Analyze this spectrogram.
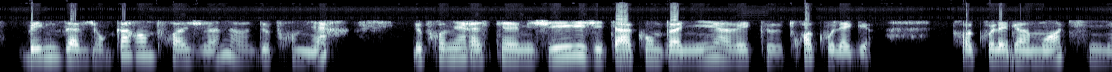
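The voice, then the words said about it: Lilting regional French accent. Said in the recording (French): “ce petit accent qui chantonne”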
